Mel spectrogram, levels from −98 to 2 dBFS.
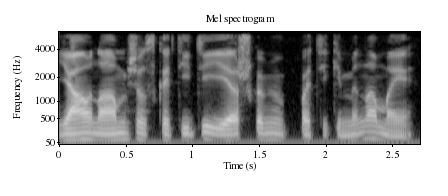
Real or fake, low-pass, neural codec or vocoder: real; 5.4 kHz; none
